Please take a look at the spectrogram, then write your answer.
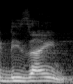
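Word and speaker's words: design: यहाँ पे डिज़ाइन, डिज़ाइन, जी silent, यहाँ पे ऑनेस्ट, एच साइलेंट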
